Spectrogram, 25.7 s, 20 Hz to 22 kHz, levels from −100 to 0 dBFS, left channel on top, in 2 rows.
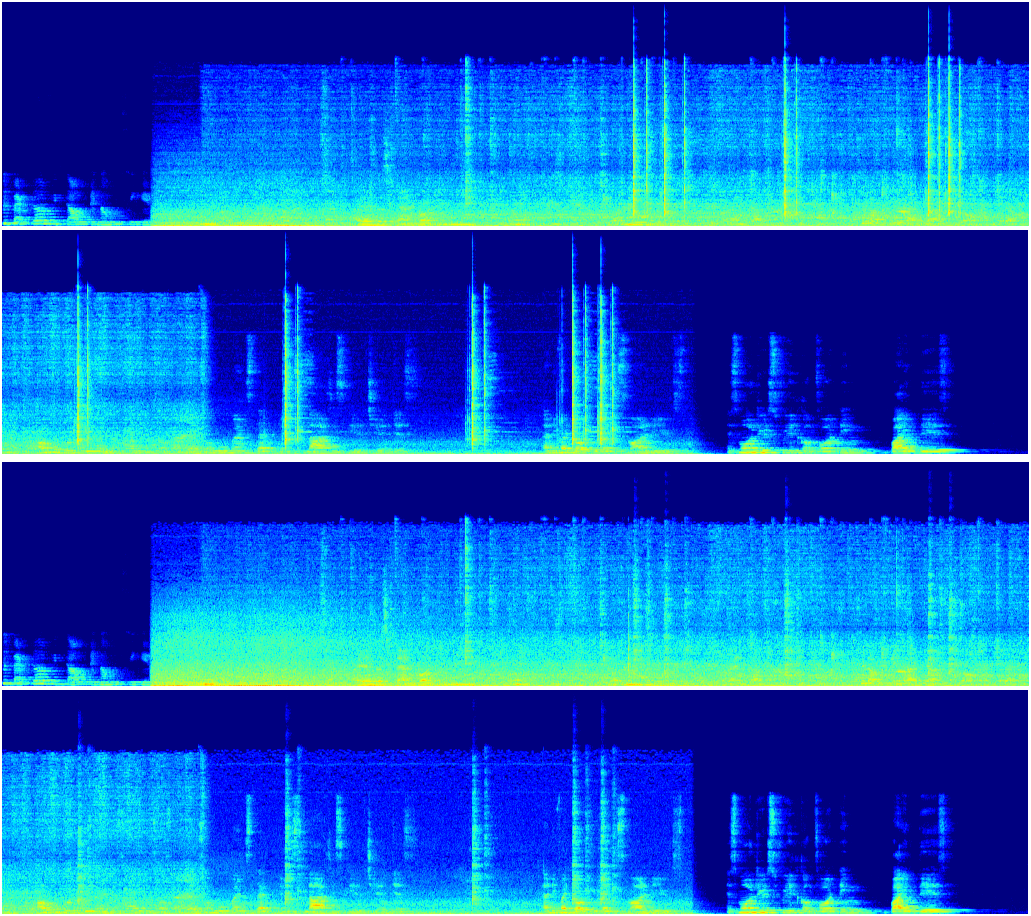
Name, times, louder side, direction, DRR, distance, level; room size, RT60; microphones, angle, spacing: voice 1, 0.0-1.9, right 1 dB, ahead, 0 dB, 0.4 m, -50 dB
sound 1, 1.8-21.5, right 4 dB, 80° right, 0.3 m, -40 dB
sound 2, 2.5-15.4, right 1 dB, 20° right, 1.1 m, -44 dB
voice 2, 4.4-10.4 10.7-17.9 19.6-21.3 21.9-23.6 23.9-24.6, right 3 dB, 60° right, 2 dB, 0.7 m, -41 dB
sound 3, 7.7-9.0 9.7-10.3 11.5-12.4 13.7-14.3 16.1-16.9 18.6-19.3 19.8-20.9, left 10 dB, 70° left, 0.3 m, -41 dB
5.2 x 2.7 x 2.6 m, 0.72 s
head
